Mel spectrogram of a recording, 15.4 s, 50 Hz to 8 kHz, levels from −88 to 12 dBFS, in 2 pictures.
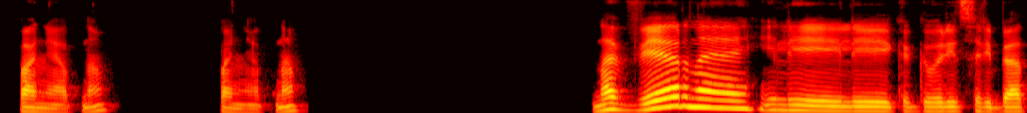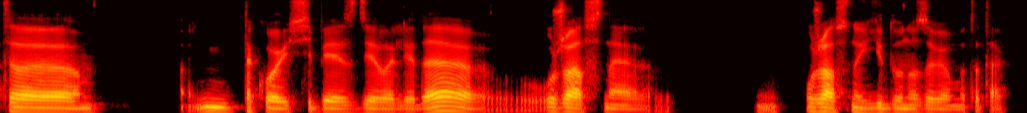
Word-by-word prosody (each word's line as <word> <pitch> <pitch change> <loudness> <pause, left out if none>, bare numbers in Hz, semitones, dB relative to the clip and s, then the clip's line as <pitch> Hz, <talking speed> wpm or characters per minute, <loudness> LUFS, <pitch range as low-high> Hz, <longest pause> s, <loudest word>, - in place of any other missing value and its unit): Понятно, 105 +5 -3 0.8
понятно. 100 +6 -7 2.1
Наверное, 190 - +6
или 140 -2 -5
или, 120 -3 +2
как 110 0 -9
говорится, 115 0 -1
ребята, 105 -3 +1 0.7
м, 110 -2 -5
такое 95 -4 -4
себе 95 0 -4
сделали, 90 -1 -6
да, 110 0 0 0.2
ужасное, 95 -8 -4 0.8
м, - - -15 0.2
ужасную 100 -2 -1
еду, 95 -1 -7
назовем 85 -1 -8
это - - -13
так. - - -13
110 Hz, 80 wpm, -24 LUFS, 95-120 Hz, 2.1 s, Наверное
